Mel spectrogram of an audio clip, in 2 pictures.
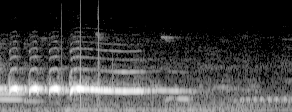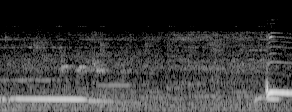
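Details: A Bangkok-type zebra dove sings loud and close, recorded as a master for training doves: rapid pulsed coos slide into a long, drawn, gently falling hum, then fade, and a short clipped note follows after a pause.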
